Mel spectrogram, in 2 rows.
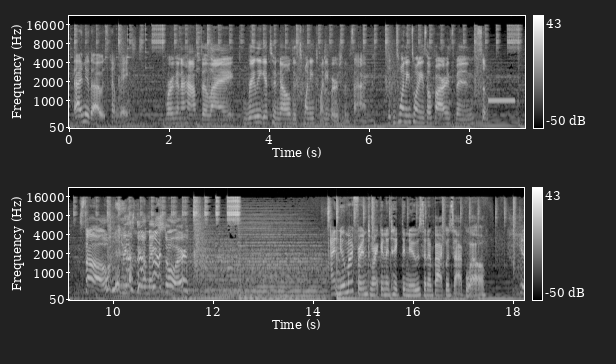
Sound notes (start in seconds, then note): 8.3 beep; 12.5 laughs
